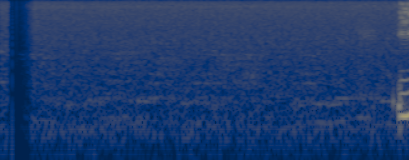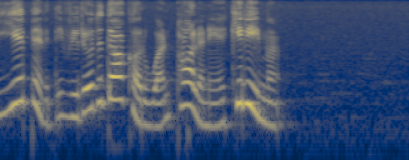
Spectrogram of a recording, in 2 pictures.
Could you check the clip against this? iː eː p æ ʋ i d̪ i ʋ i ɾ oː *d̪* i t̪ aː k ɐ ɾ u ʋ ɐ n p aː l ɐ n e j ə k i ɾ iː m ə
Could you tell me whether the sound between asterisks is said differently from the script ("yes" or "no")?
no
